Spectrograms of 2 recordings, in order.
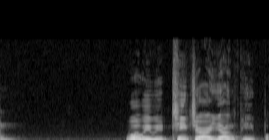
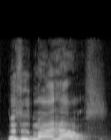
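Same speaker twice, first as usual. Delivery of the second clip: high, indignant mother voice; a mother telling off a messy child, high-pitched; 7 semitones higher than usual. Retold or imitated. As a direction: scold them as the mother whose house was wrecked. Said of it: "what you can say is".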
